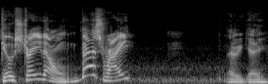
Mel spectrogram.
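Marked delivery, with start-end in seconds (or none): 0.0-1.4 bad put-on Texan accent, high sat-nav voice. Repeating the game's sat nav directions: imitating texan nanny sat nav. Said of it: "My Texan nanny sat nav. That's terrible".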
